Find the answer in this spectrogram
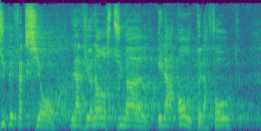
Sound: speaking French

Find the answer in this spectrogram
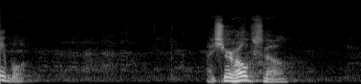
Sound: laughter

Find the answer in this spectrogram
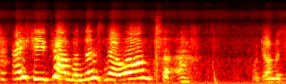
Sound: none

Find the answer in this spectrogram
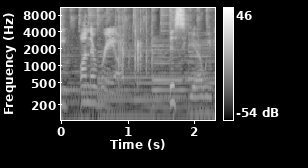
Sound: applause

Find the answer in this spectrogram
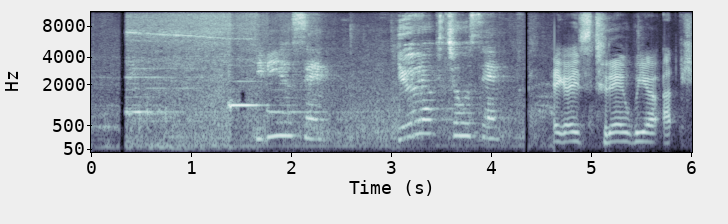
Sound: annoucements in japanese

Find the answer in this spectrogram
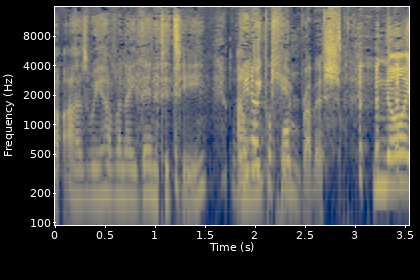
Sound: laughs

